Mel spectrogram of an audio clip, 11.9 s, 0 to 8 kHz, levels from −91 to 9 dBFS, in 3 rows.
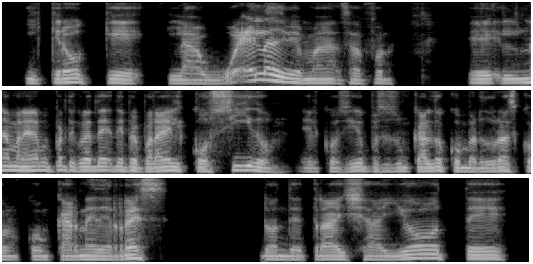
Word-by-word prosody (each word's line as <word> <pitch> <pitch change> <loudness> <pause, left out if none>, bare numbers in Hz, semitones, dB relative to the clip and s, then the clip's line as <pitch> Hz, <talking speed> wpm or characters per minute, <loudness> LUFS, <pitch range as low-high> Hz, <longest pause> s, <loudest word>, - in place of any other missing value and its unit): y 125 -3 -5
creo 135 +1 0
que 125 -3 -1
la 120 -2 -3
abuela 115 - +2
de 175 - +6
mi 135 -3 +1
mamá, 125 0 -1
o - - -12
sea, 115 +1 -6
fue, 130 +3 -8 0.6
eh, 125 +1 -1
una 130 +3 +1
manera 135 0 +4
muy 140 - -1
particular 135 -2 0
de 135 -1 +1
de 135 - 0
preparar 125 0 +2
el 130 -2 +1
cocido. 125 - +2
El 110 -2 -10
cocido 115 +4 -4
pues 120 -2 -7
es 110 - -7
un 120 - -4
caldo 120 +2 0
con 120 -2 -2
verduras 115 +3 0
con 105 -3 -4
con 105 -1 -6
carne 110 +2 +1
de 110 -1 0
res, 130 +5 +4 0.7
donde 110 -2 -2
trae 115 0 0
chayote, 125 +3 -1
125 Hz, 185 wpm, -22 LUFS, 110-130 Hz, 0.7 s, de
